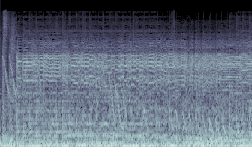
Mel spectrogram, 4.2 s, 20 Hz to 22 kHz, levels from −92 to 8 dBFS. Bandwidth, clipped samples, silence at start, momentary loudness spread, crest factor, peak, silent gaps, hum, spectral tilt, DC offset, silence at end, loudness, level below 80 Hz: 12.5 kHz; under 0.1%; 0 s; 1 LU; 10 dB; 0 dBFS; none; none; -5.5 dB/octave; 0.4%; 0 s; -11 LUFS; -12 dBFS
